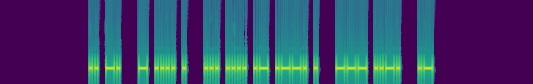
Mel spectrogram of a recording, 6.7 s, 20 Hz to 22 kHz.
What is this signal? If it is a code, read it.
Morse code, heard as a keyed tone, about 34 wpm, 700 Hz. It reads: IN THE SHAPE OF A
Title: Sets of 5 Words Encore 35wpm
